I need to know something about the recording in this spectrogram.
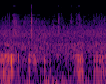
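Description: Computer keyboard keys clicking faintly in a few irregular taps as a word is typed.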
